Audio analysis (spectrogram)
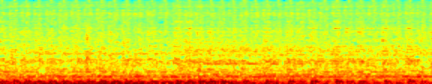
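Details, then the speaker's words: Honda Beat ESP fuel-injected scooter with a new relay fitted, battery lead disconnected while running: quick, even idle patter that keeps running. Normal idle, charging normal. "Nah, sudah terlepas, motor tetap hidup, berarti normal, pengisian pun normal."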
